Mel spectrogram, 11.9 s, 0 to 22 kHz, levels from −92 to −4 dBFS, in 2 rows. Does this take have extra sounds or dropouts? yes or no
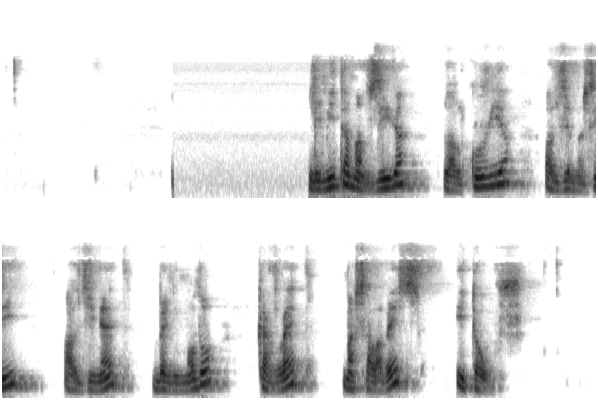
no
